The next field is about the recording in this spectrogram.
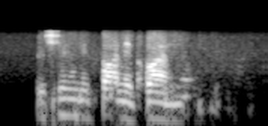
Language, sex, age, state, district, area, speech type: Manipuri, male, 45-60, Manipur, Imphal East, rural, conversation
